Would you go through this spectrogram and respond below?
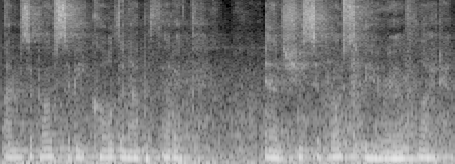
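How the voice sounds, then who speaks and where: A woman's voice: extremely low pitch, steady tone, brisk, music in the background. A woman playing an aloof, weary teenage boy in a fan audio drama, subdued and apathetic. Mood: subdued, resigned. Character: aloof, weary teenage boy, quietly devoted twin brother.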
